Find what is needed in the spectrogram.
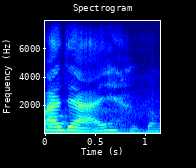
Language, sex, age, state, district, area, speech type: Santali, female, 18-30, West Bengal, Jhargram, rural, read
